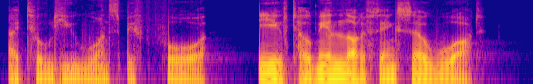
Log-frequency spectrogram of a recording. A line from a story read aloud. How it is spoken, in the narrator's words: Through clenched teeth, Emil said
